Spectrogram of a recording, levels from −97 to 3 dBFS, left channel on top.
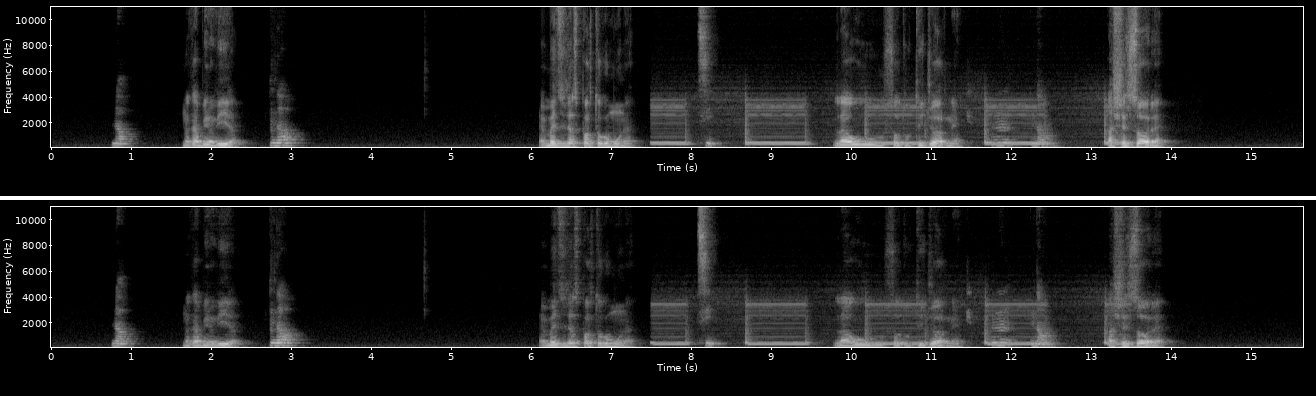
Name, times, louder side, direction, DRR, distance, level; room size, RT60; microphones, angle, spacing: voice 1, 1.6-2.4 6.1-7.3 9.8-11.4 13.2-13.9, left 4 dB, 40° left, 0.3 m, -28 dB
voice 2, 2.7-3.1 8.1-8.4 11.7-12.6, right 2 dB, 30° right, 0.7 m, -36 dB
Telephone, 7.5-8.2 8.6-9.4 10.1-10.9 11.4-12.4 13.1-13.5, left 3 dB, 70° left, 1.1 m, -38 dB
2.5 x 2.1 x 2.6 m
head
